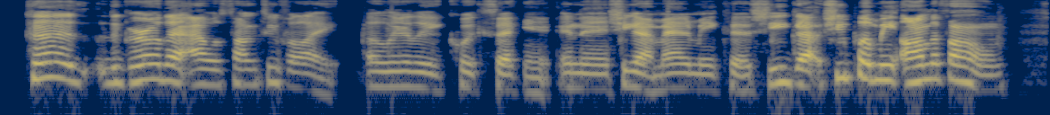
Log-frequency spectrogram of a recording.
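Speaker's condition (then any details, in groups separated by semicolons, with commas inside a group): No condition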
